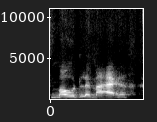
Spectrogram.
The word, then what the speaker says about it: Maude Lemaire: Yeah, I mean, if you want to say it the real French way, it's Maude Lemaire, but Oh, Maude Lemaire.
